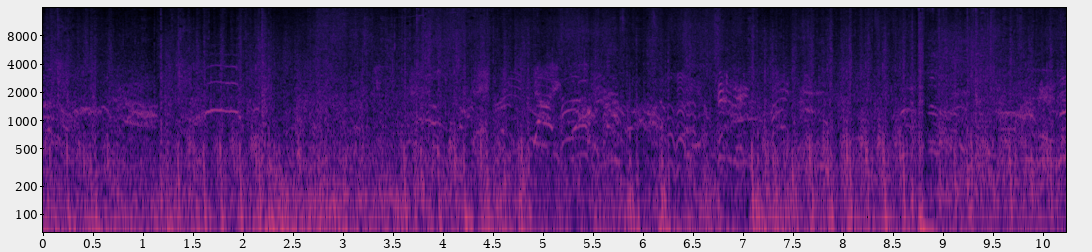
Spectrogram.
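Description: Dense, continuous gunfire while shooting Goliaths in a video game, rapid shots layered over loud game noise and crowd chatter, with a voice talking throughout.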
